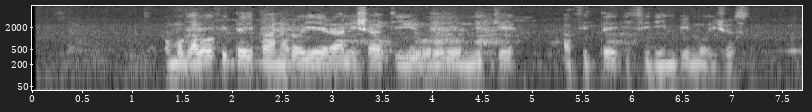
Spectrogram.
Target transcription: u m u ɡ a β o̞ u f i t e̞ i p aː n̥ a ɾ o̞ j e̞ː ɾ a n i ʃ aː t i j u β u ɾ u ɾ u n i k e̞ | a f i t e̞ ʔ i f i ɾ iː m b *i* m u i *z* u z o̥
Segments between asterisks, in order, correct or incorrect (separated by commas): correct, incorrect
